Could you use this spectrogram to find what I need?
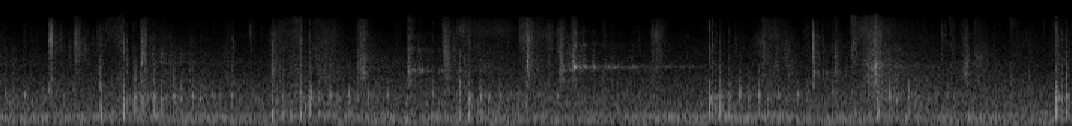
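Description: Tennis shoes squeak and scuff on a hard court.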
